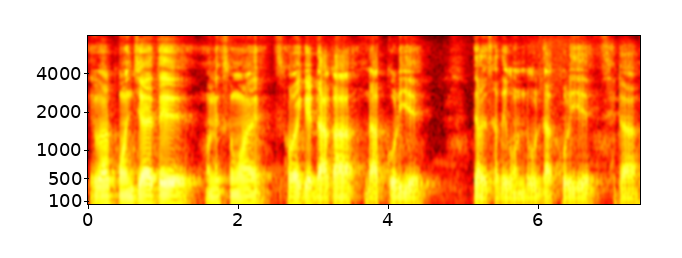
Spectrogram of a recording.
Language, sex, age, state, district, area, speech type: Bengali, male, 60+, West Bengal, Darjeeling, urban, spontaneous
